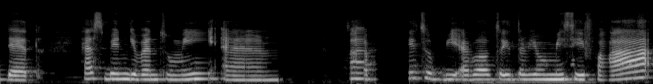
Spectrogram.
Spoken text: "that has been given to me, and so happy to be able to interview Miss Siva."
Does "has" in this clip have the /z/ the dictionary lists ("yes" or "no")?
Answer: no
